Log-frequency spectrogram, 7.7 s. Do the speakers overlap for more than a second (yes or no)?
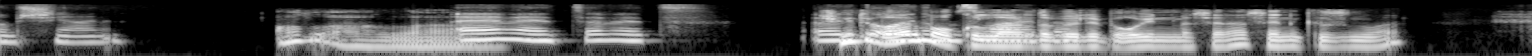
yes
